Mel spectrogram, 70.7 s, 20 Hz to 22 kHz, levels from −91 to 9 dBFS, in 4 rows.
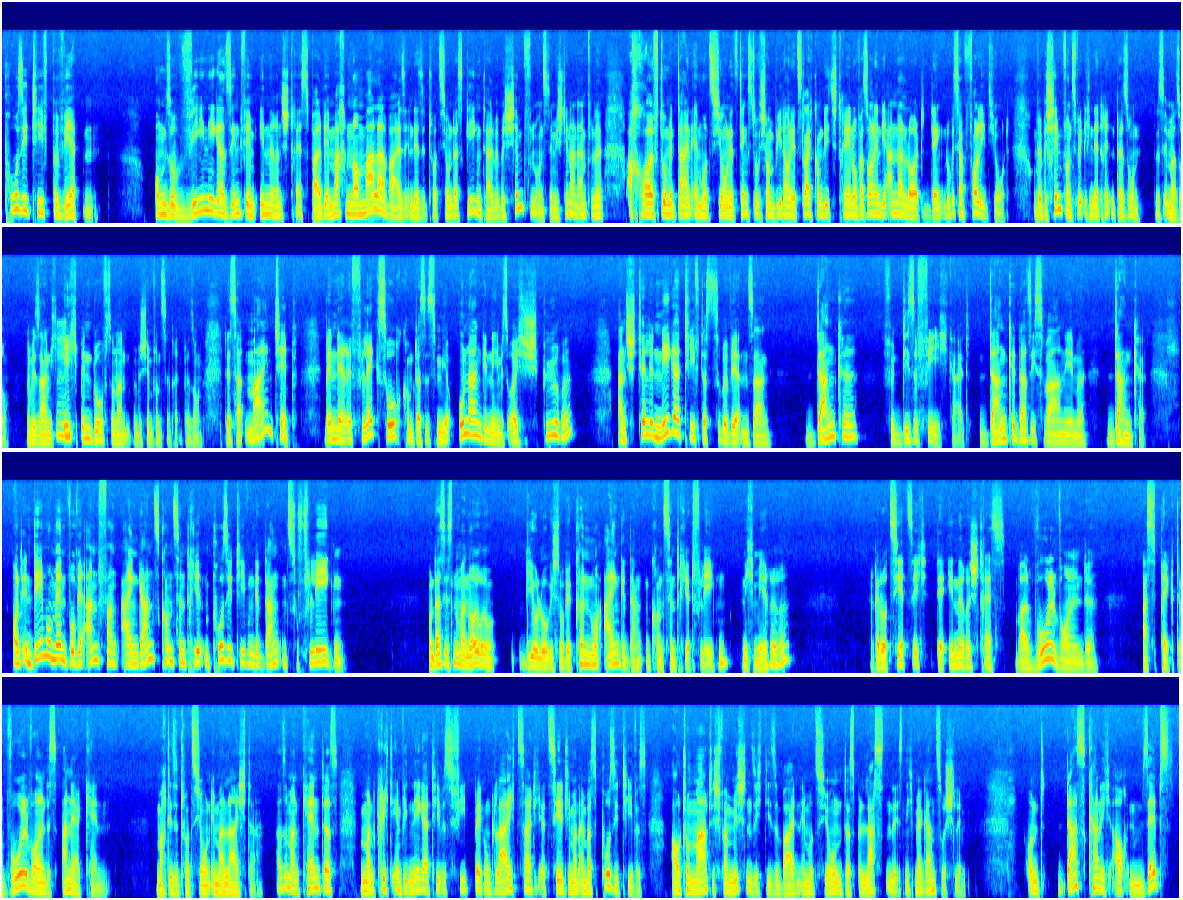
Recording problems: hiss; faint; throughout; 20 dB below the speech

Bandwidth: 13.5 kHz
